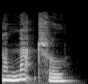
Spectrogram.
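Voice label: "unnatural", British English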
